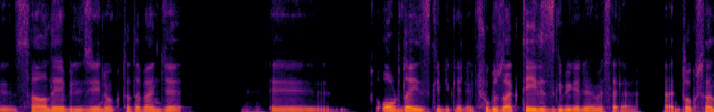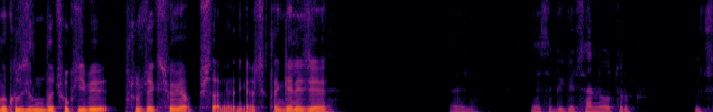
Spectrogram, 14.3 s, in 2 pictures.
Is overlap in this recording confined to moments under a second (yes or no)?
yes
